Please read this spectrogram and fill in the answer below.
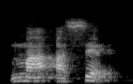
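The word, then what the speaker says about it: מעשר: Y la palabra diezmo se escribe en hebreo maaser.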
